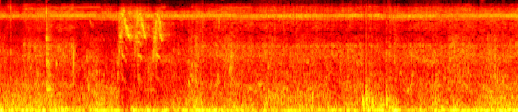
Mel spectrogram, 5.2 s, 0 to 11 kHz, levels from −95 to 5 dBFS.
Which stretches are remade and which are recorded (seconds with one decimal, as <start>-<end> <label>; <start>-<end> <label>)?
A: 0.0-1.0 recorded; 1.0-1.6 remade; 1.6-2.5 recorded; 2.5-4.6 remade; 4.6-5.2 recorded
